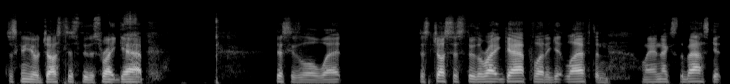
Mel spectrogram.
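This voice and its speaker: Young male vlogger, outdoor play-by-play, winded, mid pitch, dry close sound. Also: flat delivery, a little fast, long pauses, a bit bright, dry recording. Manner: chatty, running commentary between throws. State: out of breath. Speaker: disc golf vlogger. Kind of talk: casual play-by-play commentary. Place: outdoors on a disc golf course.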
